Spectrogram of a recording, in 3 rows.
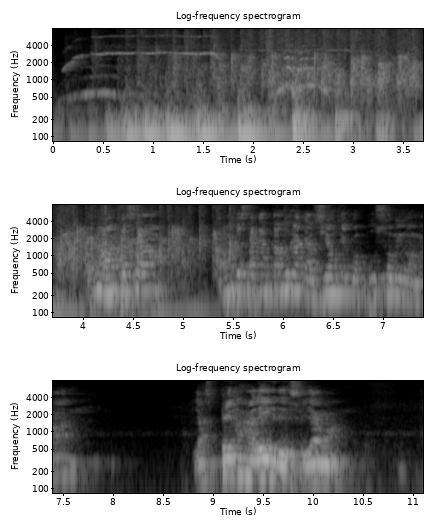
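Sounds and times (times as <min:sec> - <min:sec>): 
audience applause: 0:00.0 - 0:05.8
speech: 0:04.2 - 0:07.8, 0:08.8 - 0:10.4.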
